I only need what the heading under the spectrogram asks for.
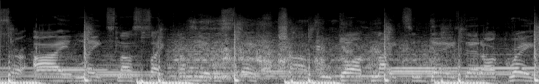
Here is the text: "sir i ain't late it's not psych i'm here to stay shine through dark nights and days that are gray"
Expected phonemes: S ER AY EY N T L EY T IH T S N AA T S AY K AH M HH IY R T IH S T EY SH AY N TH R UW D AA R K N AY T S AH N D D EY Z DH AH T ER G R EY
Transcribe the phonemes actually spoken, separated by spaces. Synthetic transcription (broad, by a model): S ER AY L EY IH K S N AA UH S AY K AH M HH IY R T IH S T EY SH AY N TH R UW D AA R K N AY T S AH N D D EY Z DH AH T ER G R EY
